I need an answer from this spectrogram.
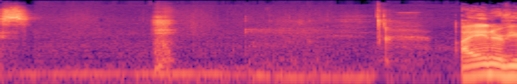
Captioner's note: laughs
